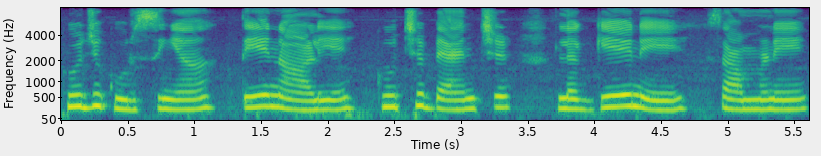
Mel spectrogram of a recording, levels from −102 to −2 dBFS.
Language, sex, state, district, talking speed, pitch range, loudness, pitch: Punjabi, female, Punjab, Pathankot, 95 wpm, 220-265 Hz, -14 LUFS, 235 Hz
